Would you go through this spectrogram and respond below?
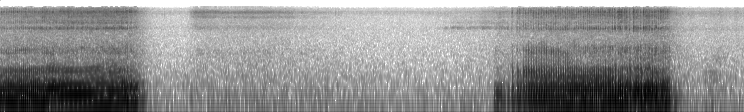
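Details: Snoring French Bulldog Deni, funny to hear: a deep rattling snore fades out, a quiet breathing gap follows, then another long buzzing snore of about a second and a half.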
